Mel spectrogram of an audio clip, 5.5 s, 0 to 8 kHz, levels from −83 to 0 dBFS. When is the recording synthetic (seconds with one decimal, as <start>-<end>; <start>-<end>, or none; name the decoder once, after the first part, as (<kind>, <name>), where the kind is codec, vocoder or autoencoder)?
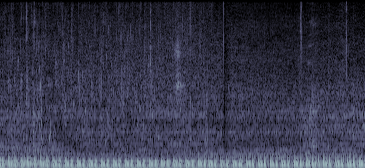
3.6-4.8 (vocoder, Vocos)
